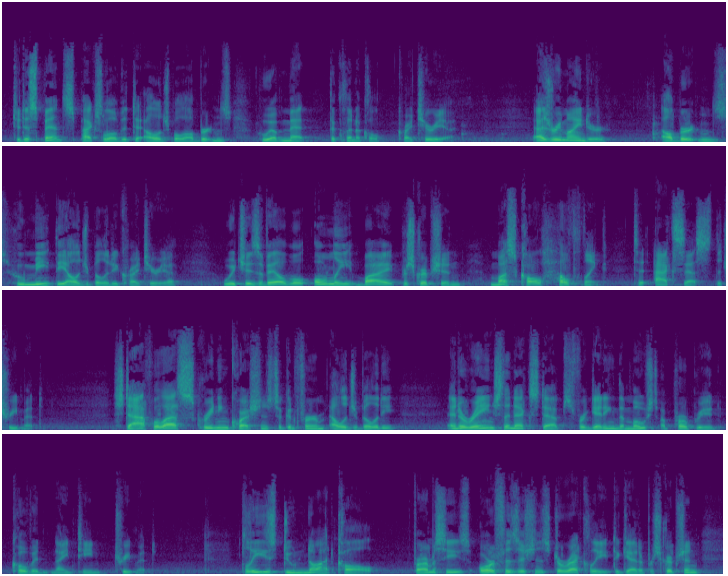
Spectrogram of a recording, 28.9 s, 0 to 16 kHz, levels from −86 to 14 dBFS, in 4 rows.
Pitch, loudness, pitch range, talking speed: 125 Hz, -24 LUFS, 110-140 Hz, 140 wpm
